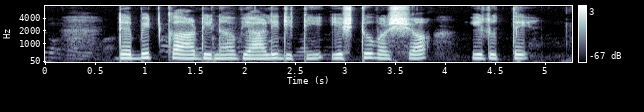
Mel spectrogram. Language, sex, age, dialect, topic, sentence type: Kannada, female, 25-30, Central, banking, question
